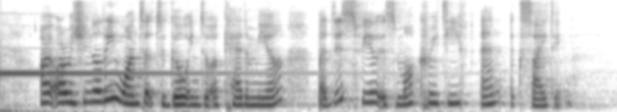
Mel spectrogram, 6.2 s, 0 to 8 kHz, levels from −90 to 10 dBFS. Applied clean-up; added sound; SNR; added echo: none; Keyboard (musical); 14 dB; reverberation time 0.3 s.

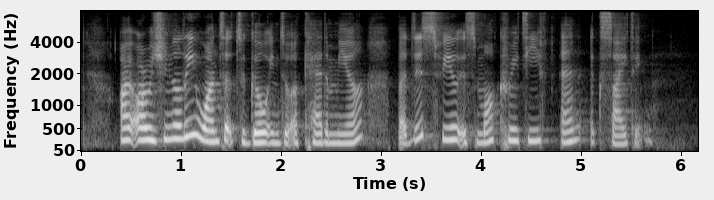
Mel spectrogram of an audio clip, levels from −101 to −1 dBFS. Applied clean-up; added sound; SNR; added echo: none; none; none; none.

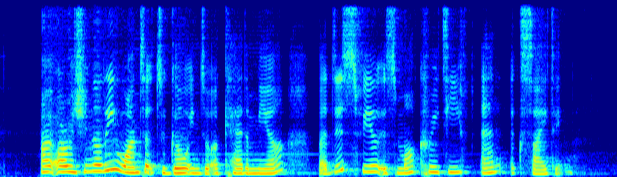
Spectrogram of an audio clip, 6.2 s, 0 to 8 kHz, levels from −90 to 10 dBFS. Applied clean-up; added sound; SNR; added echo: neural separator model SepFormer DNS4.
